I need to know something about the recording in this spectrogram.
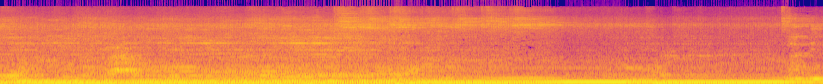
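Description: Live rock band playing loud: electric guitars, bass and drum kit, with held low chords that change twice, recorded on a phone.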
